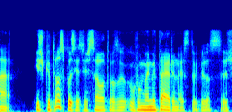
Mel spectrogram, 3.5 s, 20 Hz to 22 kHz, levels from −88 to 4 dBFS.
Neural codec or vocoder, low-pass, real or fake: codec, 16 kHz, 2 kbps, X-Codec, HuBERT features, trained on balanced general audio; 7.2 kHz; fake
